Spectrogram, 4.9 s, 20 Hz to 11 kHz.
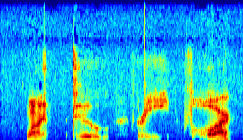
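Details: Acted imitation: the host exhales all air from his lungs, then counts aloud to 20 without airflow, producing a strained-strangled voice that illustrates adductor spasmodic dysphonia (laryngeal dystonia).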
